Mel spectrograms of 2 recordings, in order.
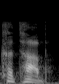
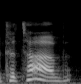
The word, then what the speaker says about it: Qutb: let's call it extremism, is a man called Katab. It's spelled Qutb, Qatb.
